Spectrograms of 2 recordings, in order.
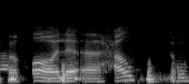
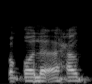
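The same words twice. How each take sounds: First: The phrase slows down slightly in the middle. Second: The phrase is read quickly without slowing. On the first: The speaker calls it right. "dia akan jadi lambat sikit kat situ" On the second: The speaker calls it wrong. "kita dengar orang tu baca laju"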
